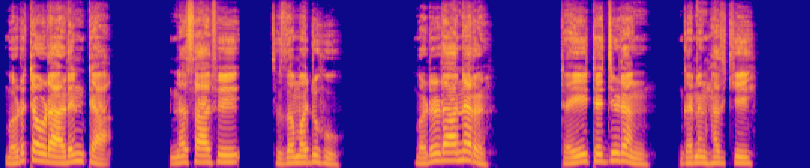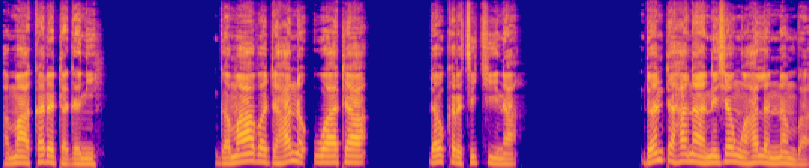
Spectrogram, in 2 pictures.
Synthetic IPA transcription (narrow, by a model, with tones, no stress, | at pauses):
bɐ˨ɽi˦ta˨wɽaː˨ɽɛ˦nta˨ | na˦saː˦ɸeː˦ | su˨zɐ˦ma˦dʊ˦ɦuː˨ | bɐ˨ɽi˦ɽaː˦nɐ˦r | ta˨ji˦ta˦d͡ʒɪ˦ɽɐ˨ŋ | ɡɐ˦nɪ˦ŋɦa˦s̬kʲeː˦ | ʔa˨mːaː˦kɐ˦da˨ta˨ɡɐ˦niː˦ | ɡɐ˨ma˦baː˨ta˨ɦa˦na˨ʔʊ˦waː˦ta˦ | ɗa˦wkɐ˨rt͡ʃɪ˦kʲiː˨na˦ | dɔ˦nta˨ɦa˦naː˨niː˦ʃ̬ɐ˦˨ŋwa˨ɦa˦lɐ˨nːɐ˦mba˦ʔ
